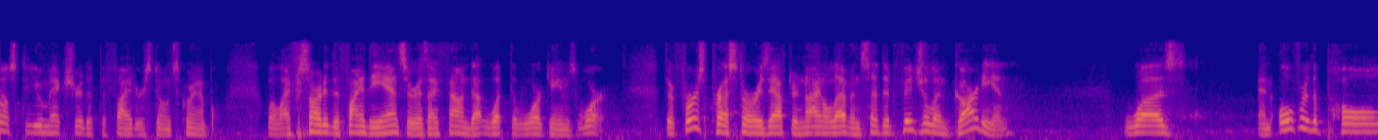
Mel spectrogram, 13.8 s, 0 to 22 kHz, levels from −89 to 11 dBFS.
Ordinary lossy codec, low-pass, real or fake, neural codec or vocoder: Opus, 24 kbps; 7.2 kHz; fake; codec, 16 kHz, 1.1 kbps, Voila-Tokenizer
